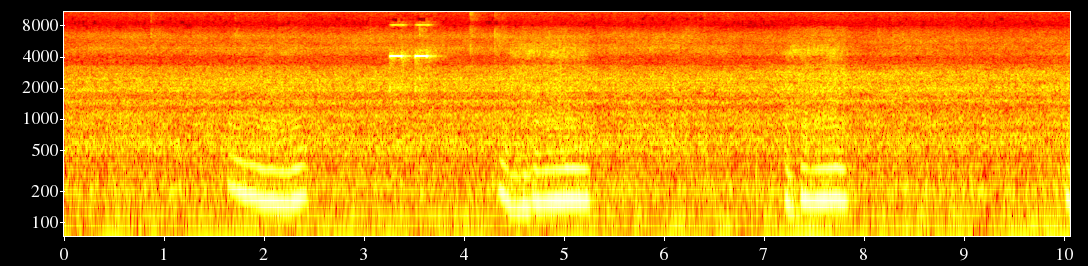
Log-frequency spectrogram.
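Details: Sleeping big ginger cat giving three soft, tonal snores about every two and a half seconds, each a short whistling breath that slides downward, over a steady low household hum with a faint beep.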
